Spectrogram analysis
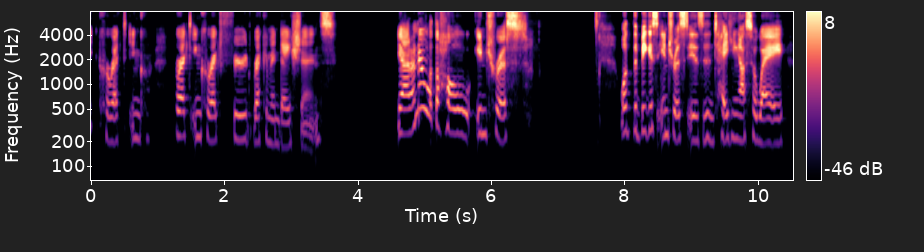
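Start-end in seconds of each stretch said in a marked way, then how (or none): none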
